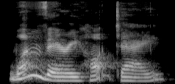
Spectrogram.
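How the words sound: The words flow together like talking.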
